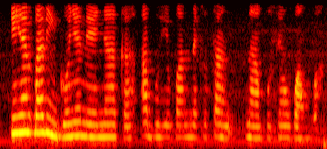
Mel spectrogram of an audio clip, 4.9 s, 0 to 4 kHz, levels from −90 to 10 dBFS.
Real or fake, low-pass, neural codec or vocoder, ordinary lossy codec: real; 3.6 kHz; none; none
